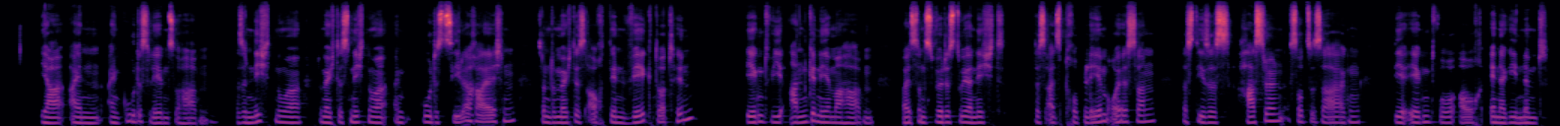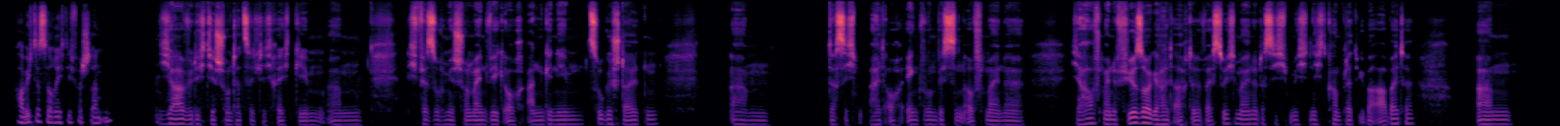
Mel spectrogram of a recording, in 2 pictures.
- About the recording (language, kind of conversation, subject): German, advice, Wie finde ich heraus, welche Werte mir wirklich wichtig sind?
- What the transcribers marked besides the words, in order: in English: "hustlen"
